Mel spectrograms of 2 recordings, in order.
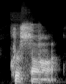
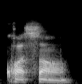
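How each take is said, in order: First: It is said in a Canadian accent. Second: It is said in an English accent. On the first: "I'm from Ontario and it's we bastardize it" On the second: "like in an English accent, they'll say croissant"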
